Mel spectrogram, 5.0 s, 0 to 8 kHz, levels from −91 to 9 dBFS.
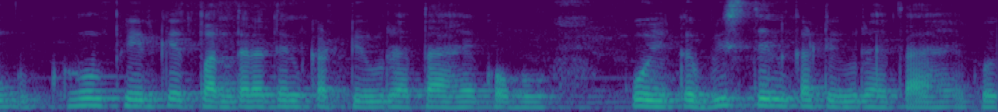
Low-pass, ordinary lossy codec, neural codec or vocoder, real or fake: none; none; none; real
